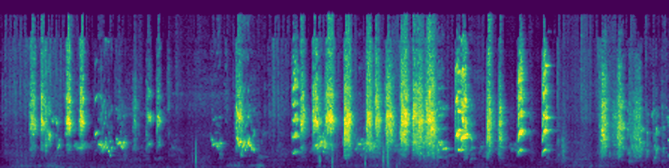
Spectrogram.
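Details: Several budgerigars in an aviary chattering with dense high chirps and scratchy notes, plus clicks and a low background rumble.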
